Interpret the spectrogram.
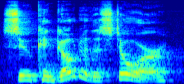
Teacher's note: when it's positive you have to put more stress in the main verb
